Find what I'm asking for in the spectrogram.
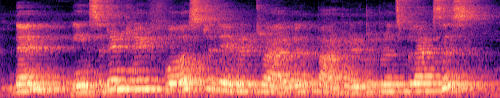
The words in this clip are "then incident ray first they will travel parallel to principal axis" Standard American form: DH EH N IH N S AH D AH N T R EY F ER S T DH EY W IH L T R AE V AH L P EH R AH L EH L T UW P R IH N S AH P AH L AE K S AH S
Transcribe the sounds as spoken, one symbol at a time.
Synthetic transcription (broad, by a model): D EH N IH N S AH D AH N T L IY F ER S T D EY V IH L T R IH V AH L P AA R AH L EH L T UW P R IH N S AH P AH L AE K S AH S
